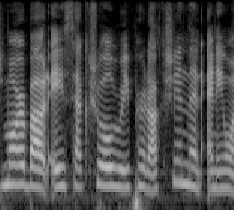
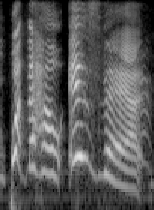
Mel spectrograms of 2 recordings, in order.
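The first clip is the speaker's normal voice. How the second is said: startled gasp; 6 semitones higher, 10 dB louder than usual. Acted. Mother startled by the monkey, gasping loud alarm. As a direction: gasp then loud high alarmed question.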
